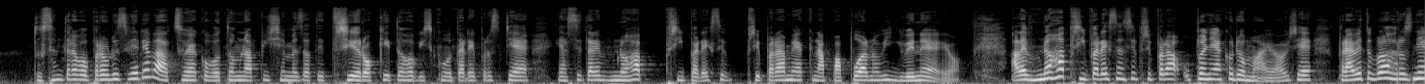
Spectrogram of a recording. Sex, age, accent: female, 30-49, native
